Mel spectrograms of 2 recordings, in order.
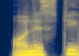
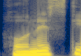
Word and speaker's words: honesty: ऑनेस्टी का मतलब ईमानदारी होता है। ठीक है? इसमें एच साइलेंट होता है। इसलिए इसको ऑनेस्टी पढ़ते हैं। ओ ओ का साउंड रहेगा। होनेस्टी नहीं पढ़ेंगे।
